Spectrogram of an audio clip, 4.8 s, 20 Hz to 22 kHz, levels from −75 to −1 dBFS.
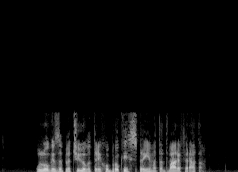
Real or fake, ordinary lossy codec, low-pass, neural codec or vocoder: fake; AAC, 24 kbps; 19.8 kHz; codec, 44.1 kHz, 2.6 kbps, DAC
